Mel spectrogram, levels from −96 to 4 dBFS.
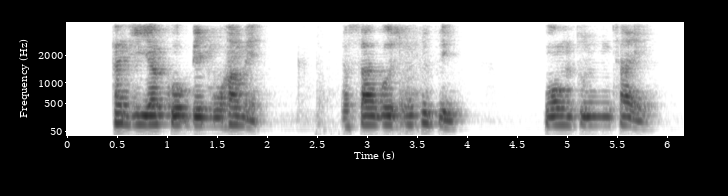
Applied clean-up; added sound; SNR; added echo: neural mask model DeepFilterNet 3.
